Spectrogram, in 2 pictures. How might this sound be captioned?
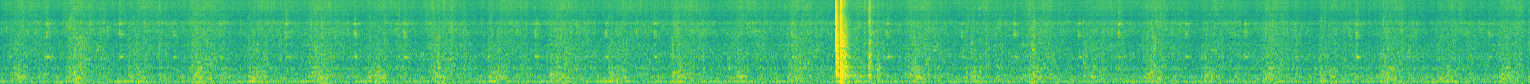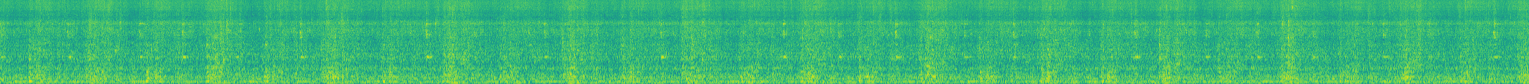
Dishwasher(loud)
Continuous, Dishwasher, Kitchen, Small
